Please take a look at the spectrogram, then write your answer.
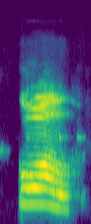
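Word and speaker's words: skål: of course okay so you say school school yeah because it's like a with a round thing on top and then l okay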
